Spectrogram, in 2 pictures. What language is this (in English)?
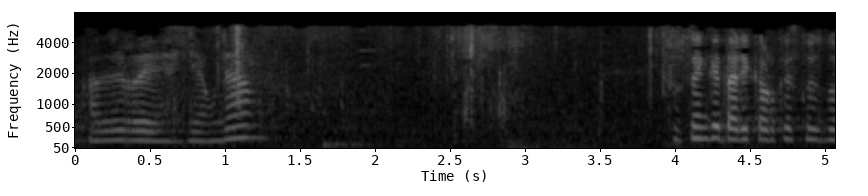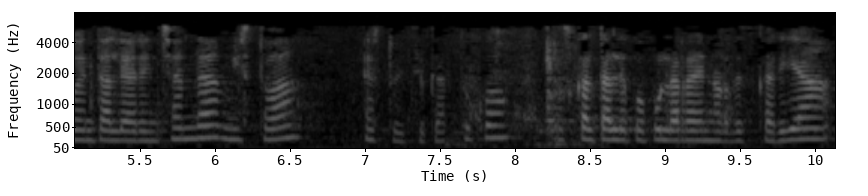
Basque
